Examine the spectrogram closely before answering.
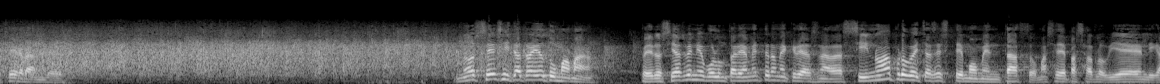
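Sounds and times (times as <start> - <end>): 
audience applause: 0.0 - 6.8
speech: 0.1 - 0.8, 4.6 - 11.5.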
